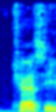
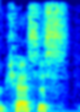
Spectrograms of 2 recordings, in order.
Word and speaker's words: chassis: I got the chest, the chassis, however you want to pronounce it. Chassis or chassis.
